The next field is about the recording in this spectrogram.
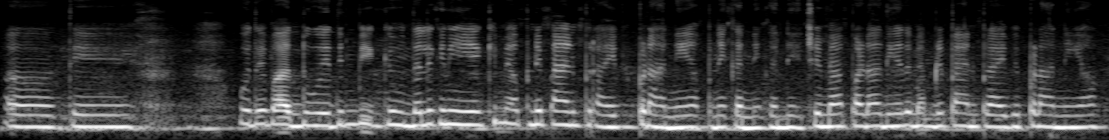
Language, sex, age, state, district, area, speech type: Dogri, female, 18-30, Jammu and Kashmir, Jammu, rural, spontaneous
